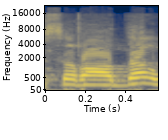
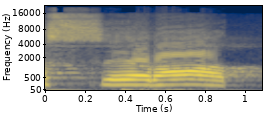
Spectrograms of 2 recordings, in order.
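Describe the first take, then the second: First: The middle consonant is a D sound. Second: The middle consonant is a T sound. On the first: It no longer means the straight path. The speaker calls it wrong. "if a person changes it to da" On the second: It means the straight path. The speaker calls it right. "that's the correct pronunciation"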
